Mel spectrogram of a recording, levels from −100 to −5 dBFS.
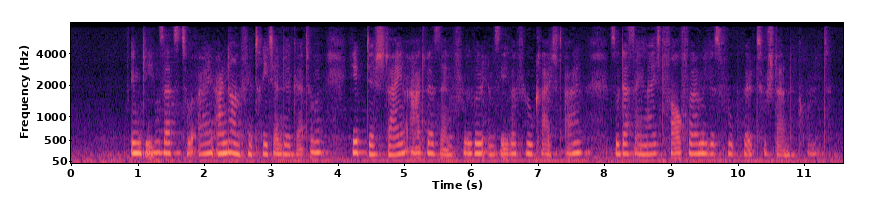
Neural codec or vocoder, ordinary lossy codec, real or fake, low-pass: codec, 16 kHz, 1.1 kbps, Voila-Tokenizer; none; fake; none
